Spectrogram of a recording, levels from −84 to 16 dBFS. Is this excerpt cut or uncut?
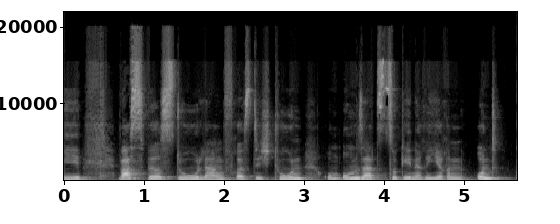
uncut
